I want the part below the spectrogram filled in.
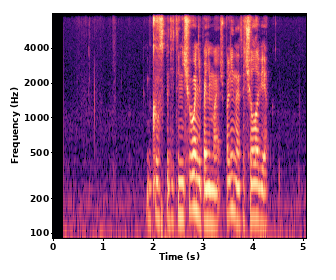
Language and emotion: Russian, angry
